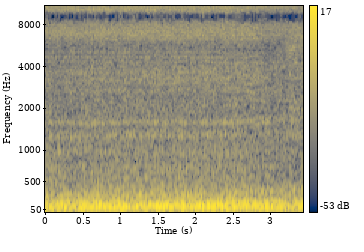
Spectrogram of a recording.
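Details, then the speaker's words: Slant Fin Galaxy gas-fired steam boiler, about 40 years old, after replacing the failed Honeywell intermittent pilot spark ignition module: ignition then a steady, even low roar of the main burner with no sputter or cycling; normal operation. "New spark ignition module. And we got ignition. And we got main burner."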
